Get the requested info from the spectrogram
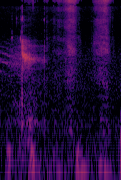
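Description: Near silence: room tone with a faint, brief sound about half a second in.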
